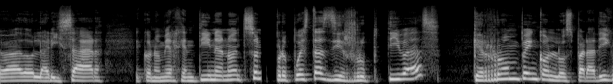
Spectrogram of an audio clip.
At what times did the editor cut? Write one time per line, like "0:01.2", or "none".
0:01.4
0:02.6
0:04.7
